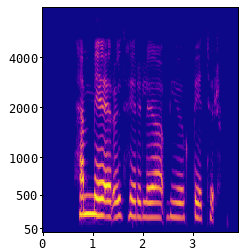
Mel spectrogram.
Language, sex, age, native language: Icelandic, female, 20-29, Icelandic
